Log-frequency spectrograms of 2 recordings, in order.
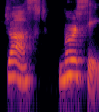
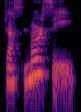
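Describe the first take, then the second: First: The stress falls on the word just. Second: The stress falls on the word mercy.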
